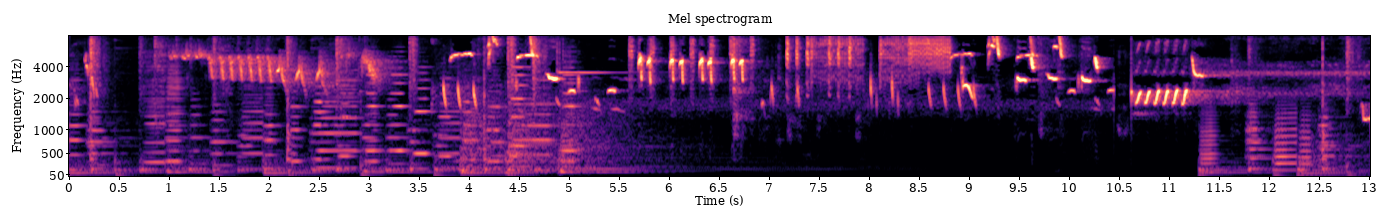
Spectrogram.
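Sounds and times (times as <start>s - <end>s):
backing music track: 0.0s - 7.0s, 11.3s - 13.0s
birds chirping: 0.0s - 13.0s.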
